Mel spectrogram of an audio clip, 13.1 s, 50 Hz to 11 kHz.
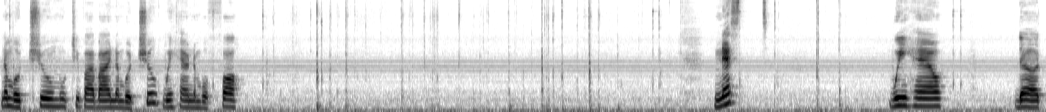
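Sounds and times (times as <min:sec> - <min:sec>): low steady hum: 0:00.0 - 0:13.0
keyboard typing: 0:03.3 - 0:08.4.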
